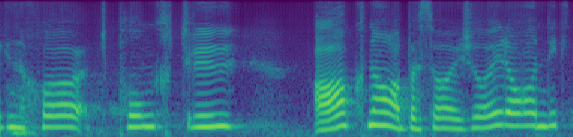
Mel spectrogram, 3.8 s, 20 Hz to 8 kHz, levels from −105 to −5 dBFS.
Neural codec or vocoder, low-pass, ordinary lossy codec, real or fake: codec, 16 kHz, 1 kbps, X-Codec, HuBERT features, trained on LibriSpeech; none; none; fake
